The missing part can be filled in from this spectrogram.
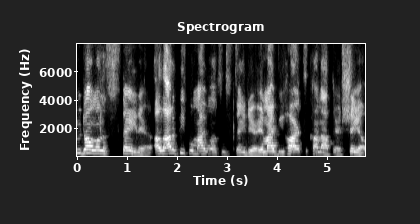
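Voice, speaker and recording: A woman talks at a moderate pace with hardly any pauses and a medium pitch. Her intonation is lively and her loudness swings widely. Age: 20s. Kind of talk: interview answer. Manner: outspoken.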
